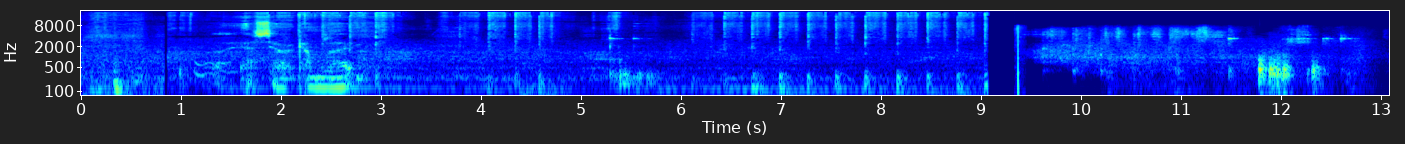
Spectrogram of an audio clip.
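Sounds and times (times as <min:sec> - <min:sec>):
scraping strokes on wood: 0:00.0 - 0:05.4, 0:06.1 - 0:09.1.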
